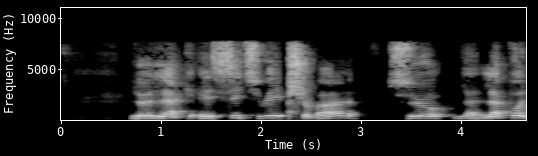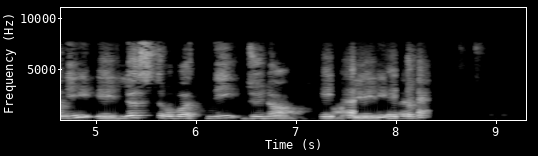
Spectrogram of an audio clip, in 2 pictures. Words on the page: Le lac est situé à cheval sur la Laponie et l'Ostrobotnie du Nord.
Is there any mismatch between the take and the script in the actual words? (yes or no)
yes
